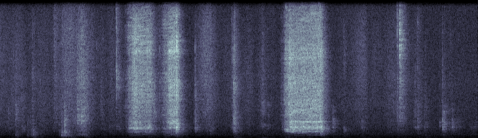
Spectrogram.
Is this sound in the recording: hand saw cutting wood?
yes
